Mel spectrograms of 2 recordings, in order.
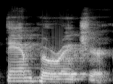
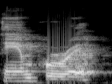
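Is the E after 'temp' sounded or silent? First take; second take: sounded; silent. First: The E after 'temp' is pronounced as a syllable. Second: The E after 'temp' is silent and dropped. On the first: The speaker calls it wrong. "I don't say temperature" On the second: The speaker calls it right. "the E is silent. I say temperature"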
